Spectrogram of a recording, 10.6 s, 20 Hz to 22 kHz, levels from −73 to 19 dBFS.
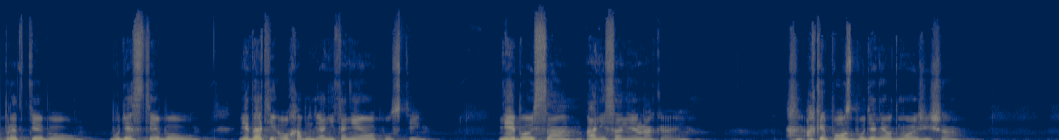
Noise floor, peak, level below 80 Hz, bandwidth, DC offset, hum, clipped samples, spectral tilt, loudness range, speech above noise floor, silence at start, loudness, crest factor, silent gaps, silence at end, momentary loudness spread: -63 dBFS; -4 dBFS; -70 dBFS; over 20 kHz; under 0.1%; none; under 0.1%; -5.5 dB/octave; 1 LU; 39 dB; 0 s; -24 LUFS; 22 dB; none; 1 s; 15 LU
